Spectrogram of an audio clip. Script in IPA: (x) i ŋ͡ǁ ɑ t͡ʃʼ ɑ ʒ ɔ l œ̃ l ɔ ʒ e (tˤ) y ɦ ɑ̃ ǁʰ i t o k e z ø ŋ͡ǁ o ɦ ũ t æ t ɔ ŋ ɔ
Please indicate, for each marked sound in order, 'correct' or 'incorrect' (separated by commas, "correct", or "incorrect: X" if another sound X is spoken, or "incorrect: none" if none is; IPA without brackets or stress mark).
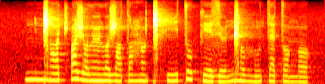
incorrect: ŋ, correct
